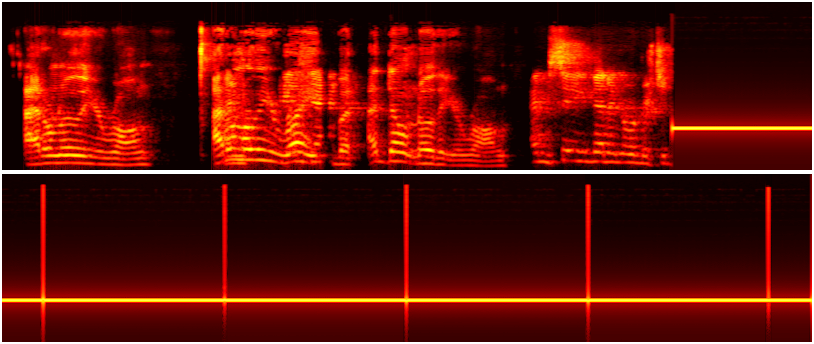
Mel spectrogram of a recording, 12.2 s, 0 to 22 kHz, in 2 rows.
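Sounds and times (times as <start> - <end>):
speech: 0.2 - 5.2
laughter: 1.6 - 3.1
steady censor bleep tone at one pitch: 5.0 - 12.1.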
